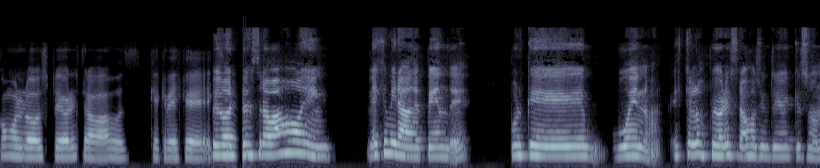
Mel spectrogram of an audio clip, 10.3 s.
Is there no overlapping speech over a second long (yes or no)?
yes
